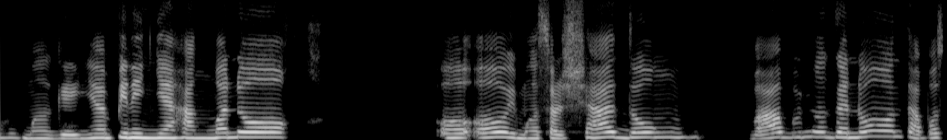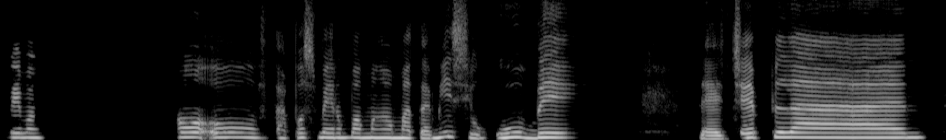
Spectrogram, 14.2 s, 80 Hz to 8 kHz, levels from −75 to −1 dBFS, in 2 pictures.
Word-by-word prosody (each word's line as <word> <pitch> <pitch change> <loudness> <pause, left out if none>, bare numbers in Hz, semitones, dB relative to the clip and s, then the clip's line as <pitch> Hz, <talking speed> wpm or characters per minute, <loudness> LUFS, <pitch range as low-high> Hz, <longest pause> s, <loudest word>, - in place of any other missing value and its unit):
mga 205 -1 -4
ganyan, 205 +4 +1
pininyahang 230 -2 +5
manok. 270 +1 +4 1.1
Oo, 250 +3 +1
yung 215 - -2
mga 205 - -4
sarsyadong 260 +4 -1 0.4
baboy, 245 +7 -1
mga 280 -2 -3
gano’n. 300 +3 -2
Tapos 235 +4 -5
may 250 0 -3
mga 240 -1 -4 1.0
oo, 265 -1 -3 0.2
tapos 240 +3 -9
meron 245 -1 -2
pang 245 -1 -1
mga 235 0 +1
matamis 230 +5 -3
yung 215 0 -8
ube, 250 +1 0 1.0
leche 185 +7 -2
flan, 255 -1 +1
250 Hz, 100 wpm, -22 LUFS, 230-265 Hz, 1.1 s, pininyahang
